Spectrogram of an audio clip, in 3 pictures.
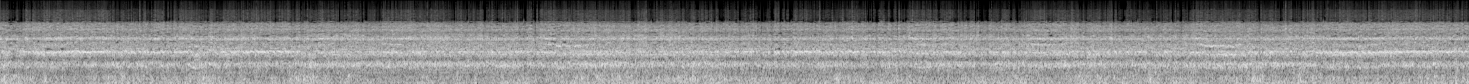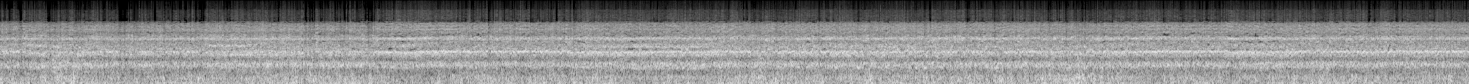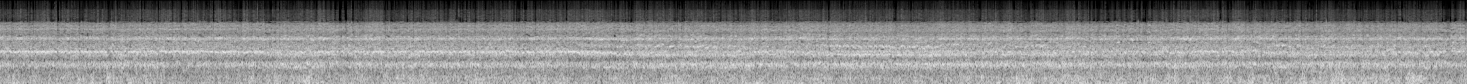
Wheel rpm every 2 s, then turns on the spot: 230, 230, 230, 230, 230, 230, 230, 220, 230, 230, 220, 220, 220, 220, 230, 230, 230, 230, 220, 220, 230, 230.
none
